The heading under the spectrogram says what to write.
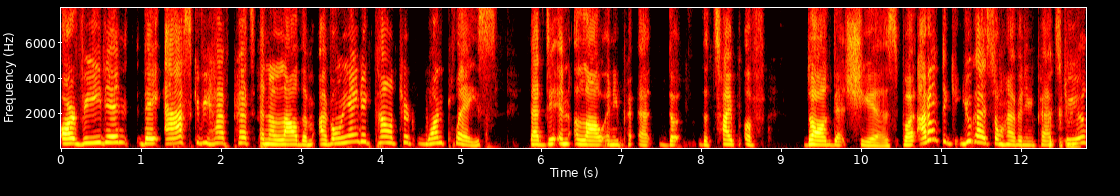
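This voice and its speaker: In a New Jersey accent, a woman uses a raised, projected voice with a high pitch and very wide pitch swings, her tone bright and sharp. She keeps a moderate pace, and the sound is dry and close with no echo. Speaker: RV lifestyle channel co-host. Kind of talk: casual chat.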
